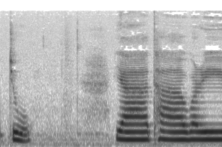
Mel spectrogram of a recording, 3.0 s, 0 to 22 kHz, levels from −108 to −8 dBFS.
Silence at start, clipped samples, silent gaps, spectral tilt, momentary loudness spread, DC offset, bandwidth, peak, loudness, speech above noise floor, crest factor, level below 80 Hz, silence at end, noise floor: 0 s; under 0.1%; none; -7 dB/octave; 8 LU; under 0.1%; 14 kHz; -14 dBFS; -26 LUFS; 31 dB; 14 dB; -64 dBFS; 0 s; -56 dBFS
